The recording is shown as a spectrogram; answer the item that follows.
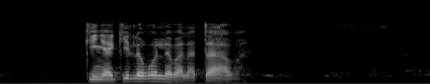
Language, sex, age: Northern Sotho, male, 25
